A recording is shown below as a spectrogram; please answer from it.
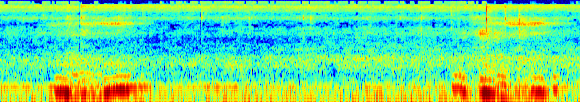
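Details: Sleeping flat-faced male cat snores hard: a low, buzzing, grumbling breath near the start and another near the end, separated by quiet breathing in a still indoor setting.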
